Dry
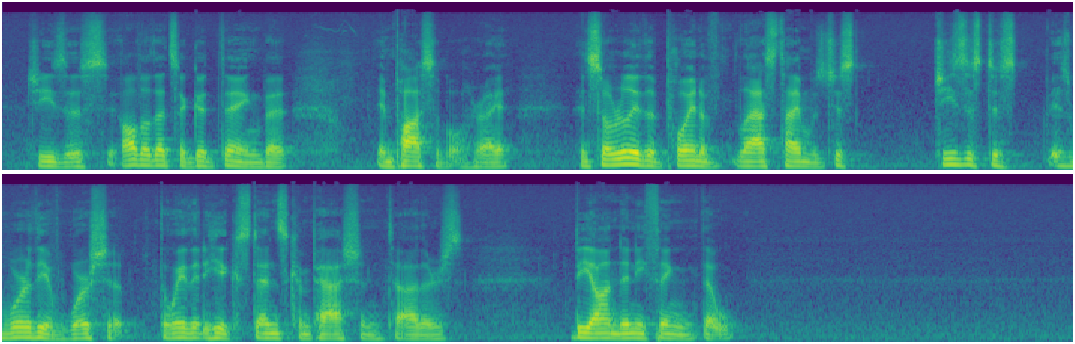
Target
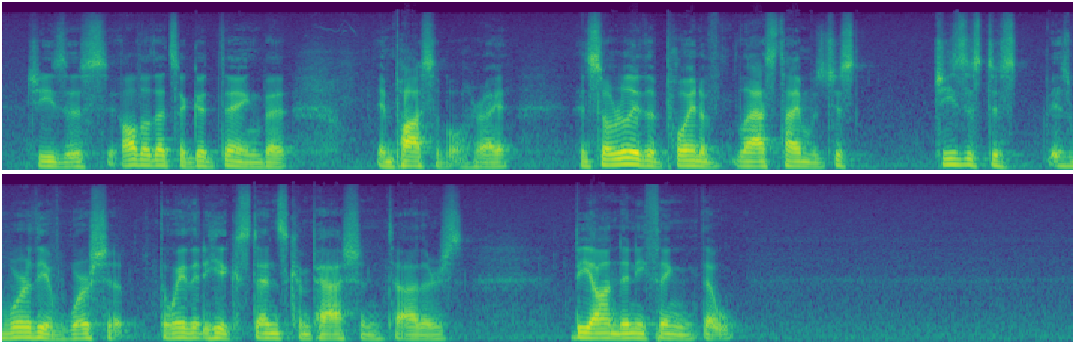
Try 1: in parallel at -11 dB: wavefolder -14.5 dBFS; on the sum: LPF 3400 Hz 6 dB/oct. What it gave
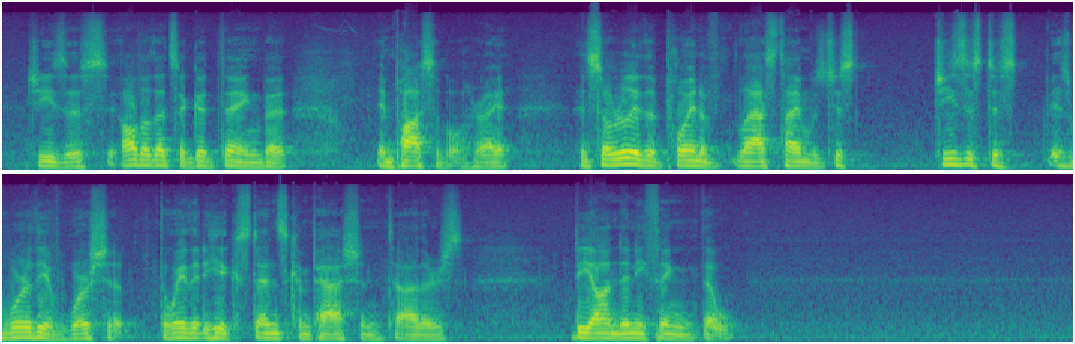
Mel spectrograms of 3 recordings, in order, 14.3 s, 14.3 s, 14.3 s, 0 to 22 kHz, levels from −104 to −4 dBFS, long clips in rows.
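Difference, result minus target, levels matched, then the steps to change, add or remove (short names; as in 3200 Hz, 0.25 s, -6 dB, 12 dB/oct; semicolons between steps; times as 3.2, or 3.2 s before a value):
wavefolder: distortion +15 dB
change: wavefolder -7 dBFS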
